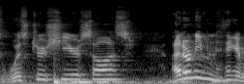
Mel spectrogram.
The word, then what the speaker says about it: Worcestershire: have my volume on you're probably hearing this worcestershire sauce worcestershire sauce oh i was right worcestershire sauce is a pungent sauce containing soy sauce and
